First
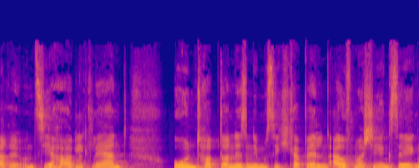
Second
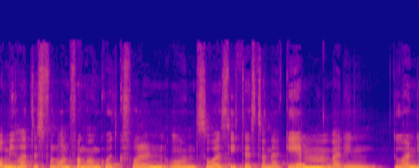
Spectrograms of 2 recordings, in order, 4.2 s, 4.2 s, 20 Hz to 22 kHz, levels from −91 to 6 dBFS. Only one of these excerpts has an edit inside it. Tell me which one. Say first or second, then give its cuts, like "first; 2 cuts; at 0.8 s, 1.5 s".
first; 1 cut; at 2.5 s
